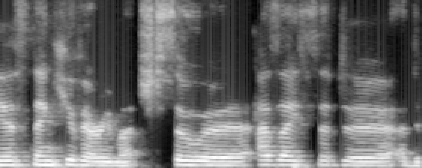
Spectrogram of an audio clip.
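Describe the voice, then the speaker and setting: The pace stays moderate. The woman talking has a French accent. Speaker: aid country director. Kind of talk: webinar panel talk. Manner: halting.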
